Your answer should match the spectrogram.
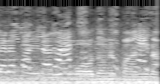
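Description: Voices talking inside a moving car, over the steady low hum of the car's engine and road noise.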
